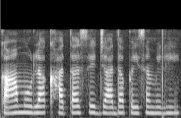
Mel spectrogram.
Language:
Chhattisgarhi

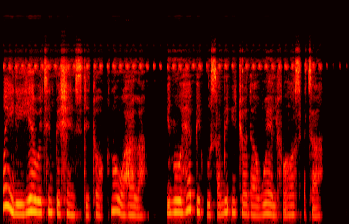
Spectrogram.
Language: Nigerian Pidgin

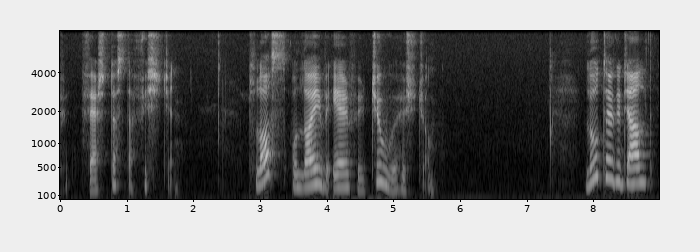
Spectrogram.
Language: Faroese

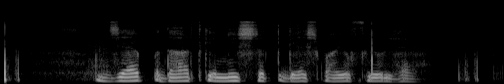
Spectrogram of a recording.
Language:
Magahi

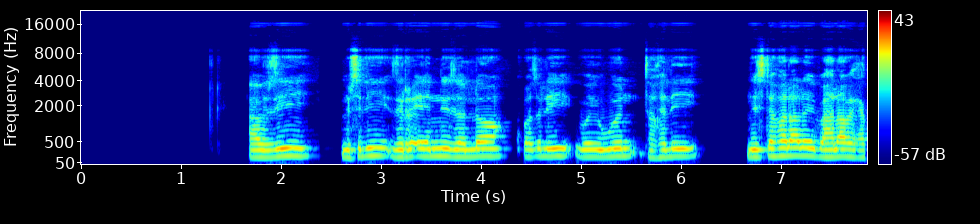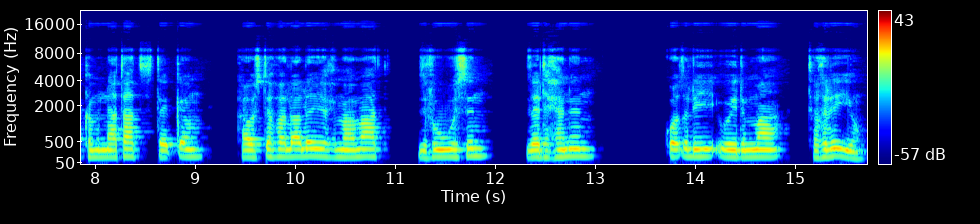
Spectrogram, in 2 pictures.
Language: Tigrinya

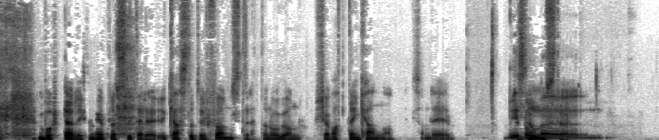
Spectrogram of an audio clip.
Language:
Swedish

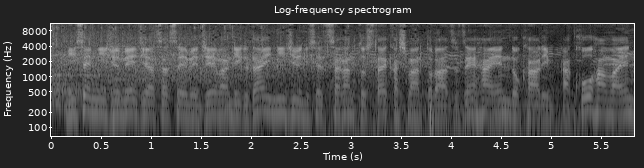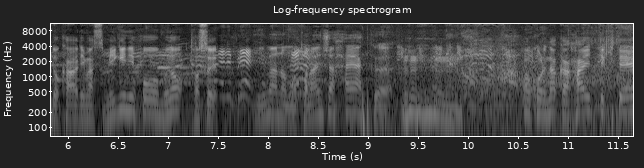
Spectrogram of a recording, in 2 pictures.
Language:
Japanese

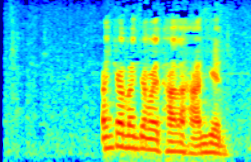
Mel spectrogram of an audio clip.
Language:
Thai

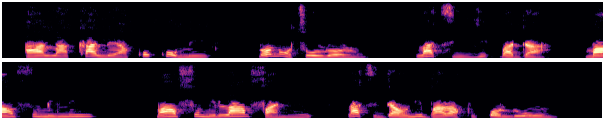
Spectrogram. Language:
Yoruba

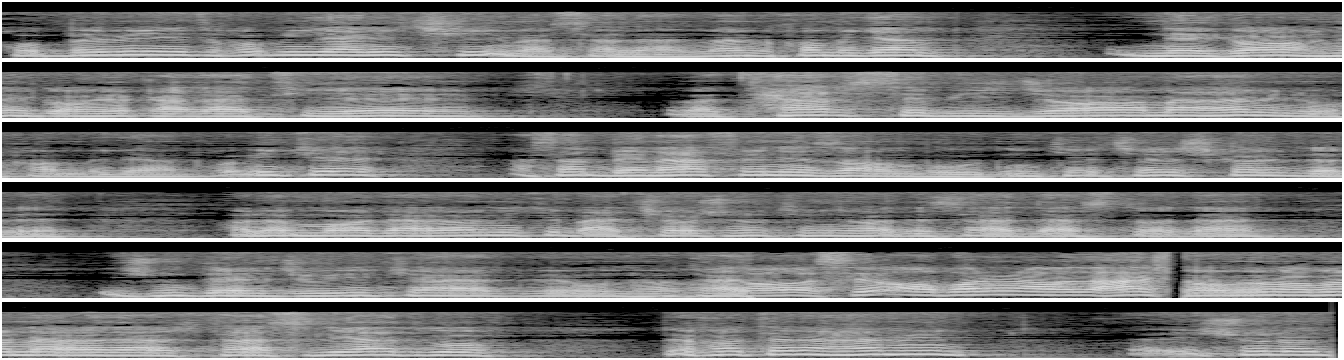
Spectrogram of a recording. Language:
Persian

